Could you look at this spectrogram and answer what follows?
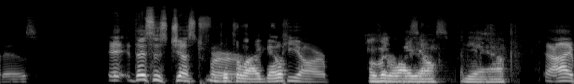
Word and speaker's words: vitiligo: This is just for Vitiligo. PR. Vitiligo. Yes. Yeah. I pronounce it correctly.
